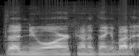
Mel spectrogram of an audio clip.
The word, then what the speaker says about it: noir: I also have a hard time saying noir. It's the LA Noir. Say it again. Noir. Noir. Noir. Noir. Noir. You have to kind of say it like that.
